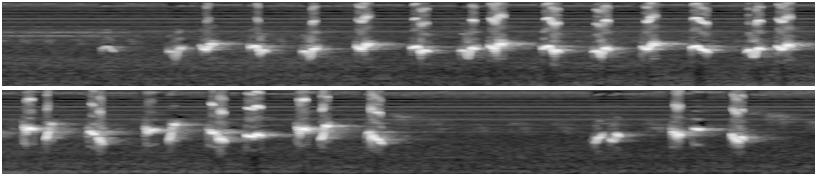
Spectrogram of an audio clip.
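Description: Yellow-vented Bulbul pouring out a fast run of bubbly, slurred chirps, about four a second for five seconds, then a brief pause and a few more notes.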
